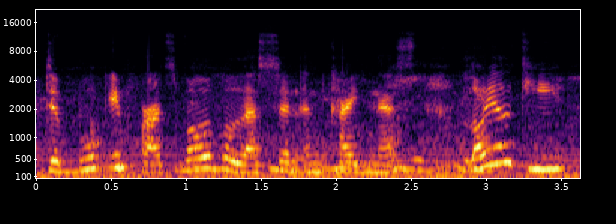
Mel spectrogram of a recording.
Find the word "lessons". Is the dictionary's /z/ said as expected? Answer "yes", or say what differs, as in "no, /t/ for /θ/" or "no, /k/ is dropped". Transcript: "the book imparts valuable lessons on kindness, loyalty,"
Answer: no, /z/ is dropped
